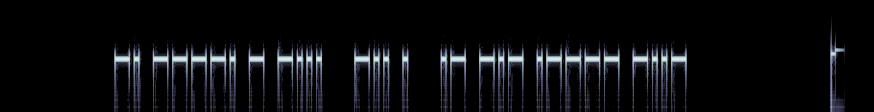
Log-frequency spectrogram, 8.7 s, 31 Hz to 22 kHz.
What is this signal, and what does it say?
Morse code, heard as a keyed tone, about 25 wpm, 700 Hz. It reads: N9TB DE AK1X
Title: USA Callsign DE Callsign - 4 Characters - 25wpm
